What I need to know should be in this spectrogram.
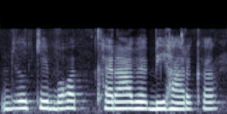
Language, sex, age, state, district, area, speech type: Urdu, female, 18-30, Bihar, Supaul, rural, spontaneous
